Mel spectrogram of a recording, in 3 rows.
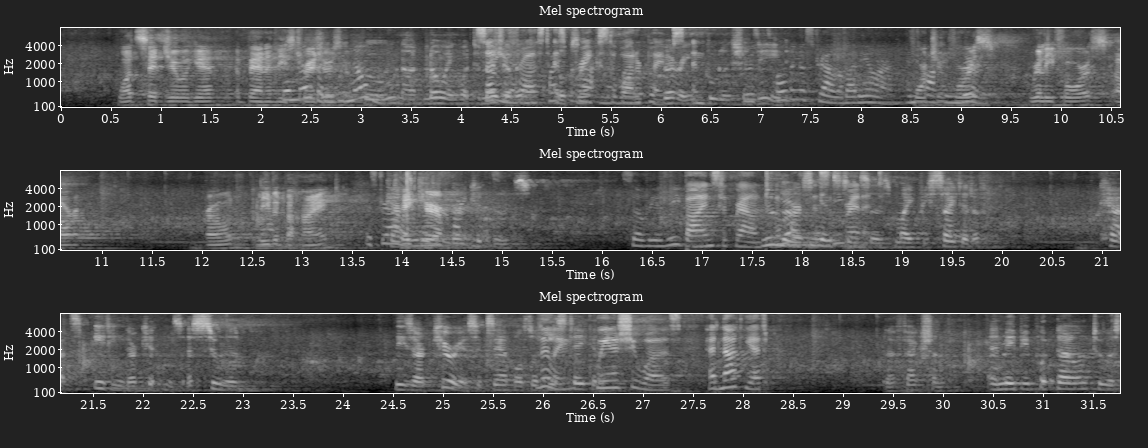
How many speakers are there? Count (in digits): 4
